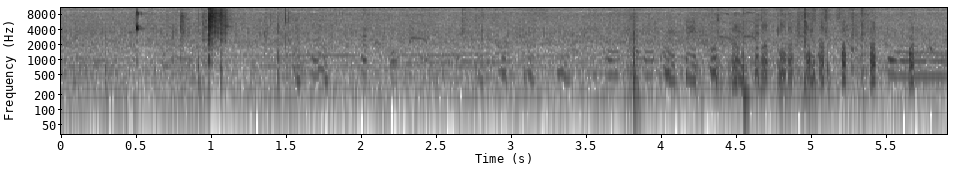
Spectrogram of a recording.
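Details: Eleven-week-old chickens of mixed breeds in a play pen making soft clucks and short chirping calls, scattered at first, then busier and more overlapping toward the end, with rustling and a few sharp knocks.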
